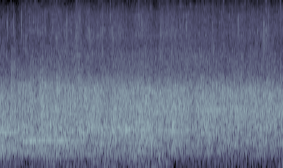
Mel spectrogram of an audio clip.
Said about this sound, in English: Please give the planning committee a round of applause.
